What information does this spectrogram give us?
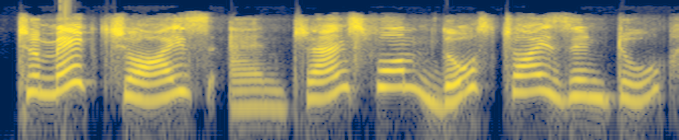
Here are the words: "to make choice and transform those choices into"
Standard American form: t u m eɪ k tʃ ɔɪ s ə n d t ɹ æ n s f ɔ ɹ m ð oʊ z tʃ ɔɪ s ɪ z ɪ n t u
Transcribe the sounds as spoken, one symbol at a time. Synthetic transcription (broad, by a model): t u m eɪ k tʃ ɔɪ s ə n d t ɹ æ n s f ɔ ɹ m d oʊ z tʃ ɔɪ ɪ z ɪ n t u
